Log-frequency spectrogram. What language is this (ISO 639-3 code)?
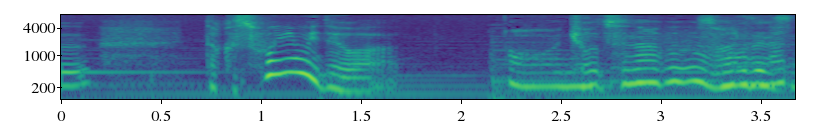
jpn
